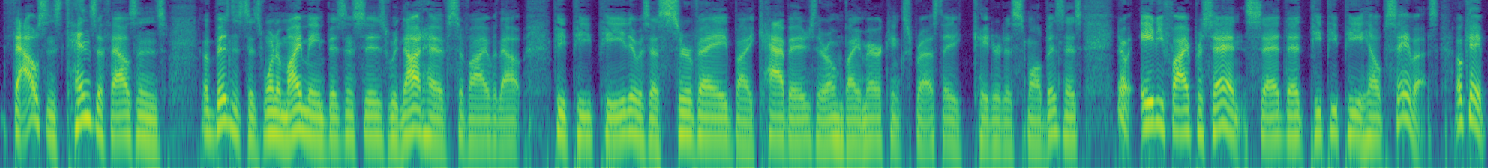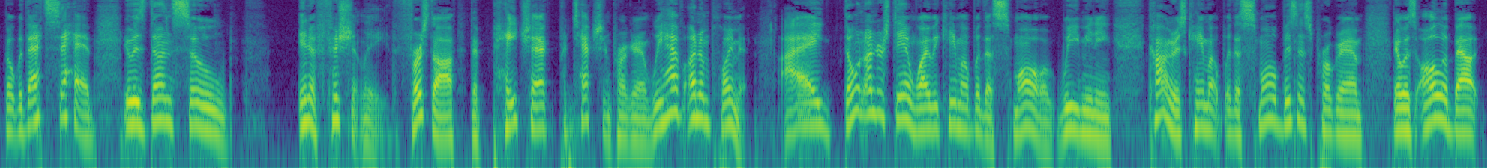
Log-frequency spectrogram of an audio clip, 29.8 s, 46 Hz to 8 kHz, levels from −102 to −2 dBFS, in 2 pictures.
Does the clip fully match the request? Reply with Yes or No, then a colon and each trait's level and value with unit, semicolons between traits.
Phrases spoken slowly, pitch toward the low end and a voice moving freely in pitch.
No: average, 170 wpm; low, 125 Hz; wide, 7.3 semitones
